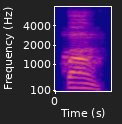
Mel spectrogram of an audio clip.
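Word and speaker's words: peuvent: Why puff? आपको बताता हूँ. एंडिंग का जो कॉन्सोनेंट है ना NOT, ये जाएगा साइलेंट आपका. एंडिंग का जो कॉन्सोनेंट है ना NNT, ये जाएगा साइलेंट. क्योंकि हम बोल रहे हैं nous pouvons, हम nous pouvons नहीं बोल रहे हैं, क्योंकि ending of consonant would be silent.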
